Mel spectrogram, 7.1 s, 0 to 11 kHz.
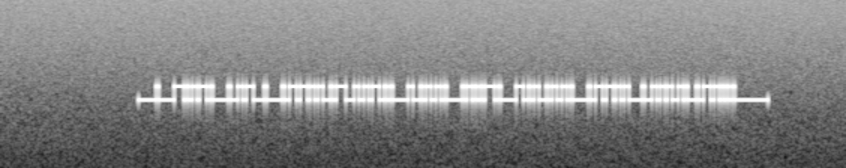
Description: RTTY (50 baud, 450 Hz shift), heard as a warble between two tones, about 1650 Hz centre. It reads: UMA COINCIDENCIA VULGAR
